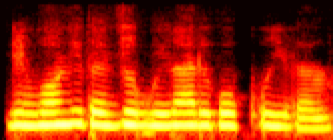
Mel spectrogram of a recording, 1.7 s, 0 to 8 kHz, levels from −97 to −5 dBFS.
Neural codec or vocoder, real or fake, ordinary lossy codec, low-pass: codec, 16 kHz in and 24 kHz out, 0.6 kbps, FireRedTTS-2 codec; fake; none; 7.2 kHz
